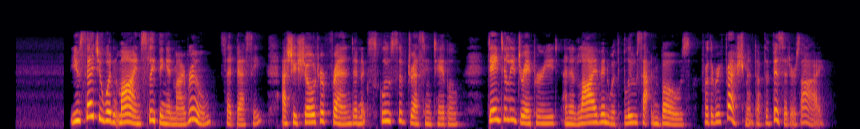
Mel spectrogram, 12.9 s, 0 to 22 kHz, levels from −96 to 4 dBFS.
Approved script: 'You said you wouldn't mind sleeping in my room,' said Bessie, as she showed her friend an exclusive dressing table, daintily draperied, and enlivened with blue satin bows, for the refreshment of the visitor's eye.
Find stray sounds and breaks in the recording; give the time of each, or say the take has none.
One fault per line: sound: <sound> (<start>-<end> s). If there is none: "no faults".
no faults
